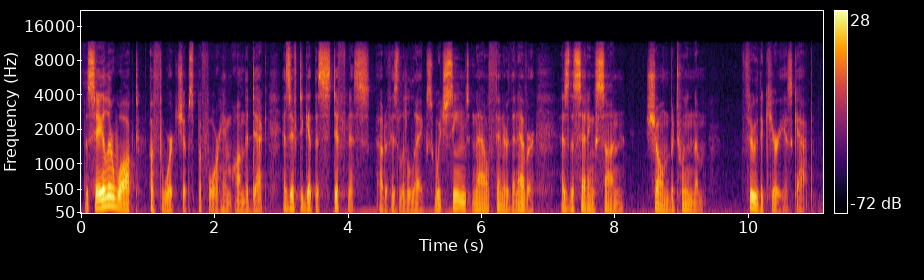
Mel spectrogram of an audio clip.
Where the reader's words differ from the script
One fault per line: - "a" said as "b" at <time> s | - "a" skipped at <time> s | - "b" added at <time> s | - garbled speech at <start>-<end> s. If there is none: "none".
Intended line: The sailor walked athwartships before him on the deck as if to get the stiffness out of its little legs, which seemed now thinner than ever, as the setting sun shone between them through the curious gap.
- "its" said as "his" at 4.6 s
